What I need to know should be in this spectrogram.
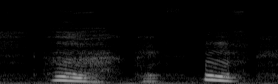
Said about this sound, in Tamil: மூச்சு வாங்குது.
